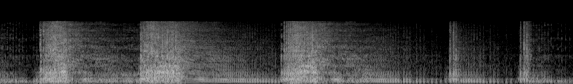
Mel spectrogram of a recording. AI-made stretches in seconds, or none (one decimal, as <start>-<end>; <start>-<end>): 0.0-1.8; 3.0-3.7; 5.3-5.7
